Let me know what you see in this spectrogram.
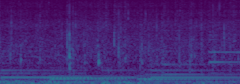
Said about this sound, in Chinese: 哎，亲爱的，那边是不是下雨啦？我好像听到雨声了。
